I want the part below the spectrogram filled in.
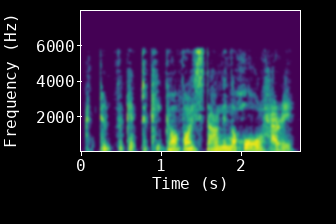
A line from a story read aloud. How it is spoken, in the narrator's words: Hermione whispered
